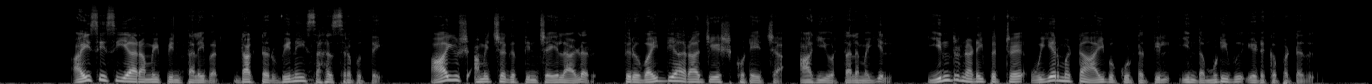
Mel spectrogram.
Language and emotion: Tamil, neutral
